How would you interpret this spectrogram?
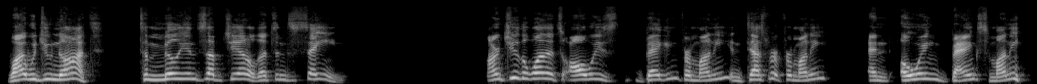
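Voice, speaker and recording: A man's voice: high-pitched, normal speed, a bit bright. A man doing casual live reaction commentary in an incredulous, mocking and emphatic way.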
